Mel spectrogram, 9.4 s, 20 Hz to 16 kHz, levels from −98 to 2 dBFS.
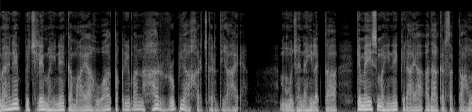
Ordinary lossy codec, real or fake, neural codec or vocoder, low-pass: none; real; none; 10.8 kHz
